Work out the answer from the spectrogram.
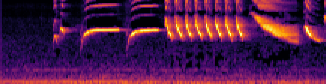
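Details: Mule finch from goldfinch and canary: three rising, clear whistled notes lead into a rapid stuttering trill of about ten bright notes and a sweeping downslurred end.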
